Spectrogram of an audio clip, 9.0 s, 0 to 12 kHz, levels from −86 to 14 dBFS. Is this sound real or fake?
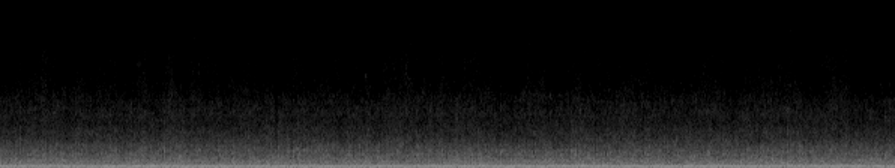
fake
